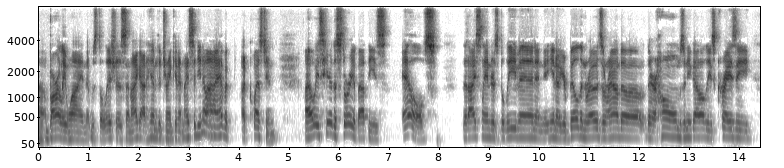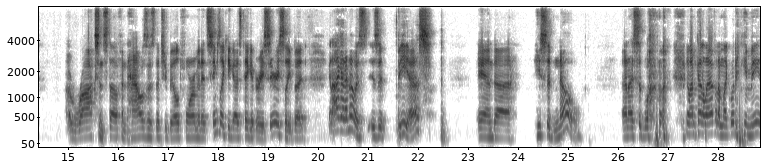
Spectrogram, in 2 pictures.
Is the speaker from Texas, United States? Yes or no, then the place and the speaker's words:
yes; West Texas, United States; I grew up in West Texas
